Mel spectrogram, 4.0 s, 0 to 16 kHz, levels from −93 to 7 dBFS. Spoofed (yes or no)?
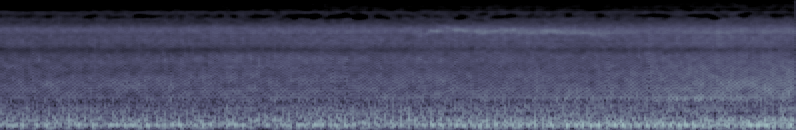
yes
